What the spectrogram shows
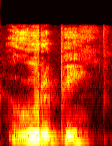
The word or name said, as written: gurpi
